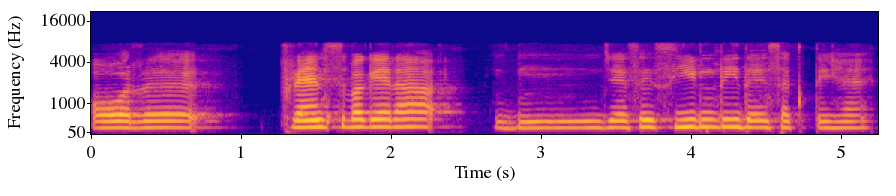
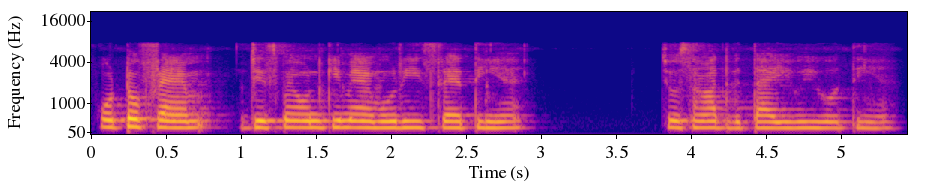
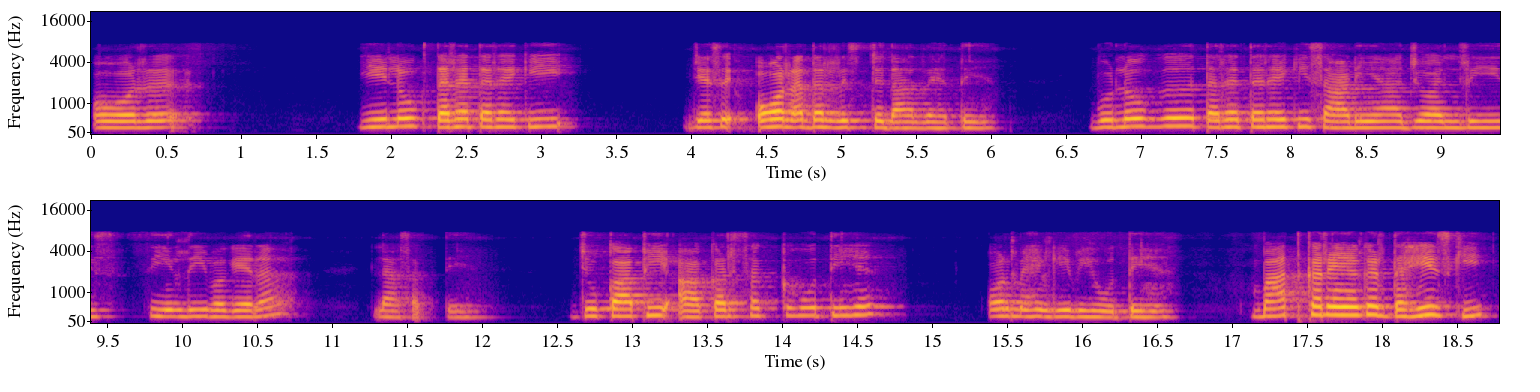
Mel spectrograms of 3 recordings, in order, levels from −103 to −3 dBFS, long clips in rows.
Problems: echo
